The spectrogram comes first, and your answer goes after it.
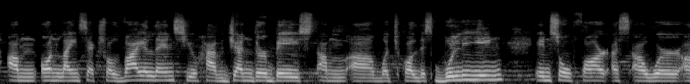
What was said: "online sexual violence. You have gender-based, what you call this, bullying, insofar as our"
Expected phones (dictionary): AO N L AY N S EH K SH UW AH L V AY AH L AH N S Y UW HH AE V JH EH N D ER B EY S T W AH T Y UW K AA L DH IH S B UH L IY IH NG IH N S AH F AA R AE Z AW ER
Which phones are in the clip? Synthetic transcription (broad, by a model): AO N L AY N S EH K SH UW AH L V AY AH L AH N S Y UW HH AE V JH EH N D ER B EY S T W AH T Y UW K AA L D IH S B UH L IY IH NG IH N S AH F AA R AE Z AW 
